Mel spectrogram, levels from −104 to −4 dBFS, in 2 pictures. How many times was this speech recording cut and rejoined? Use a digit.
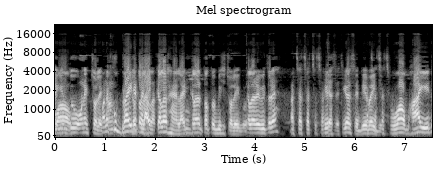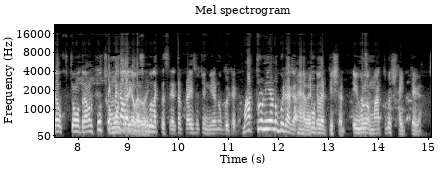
4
